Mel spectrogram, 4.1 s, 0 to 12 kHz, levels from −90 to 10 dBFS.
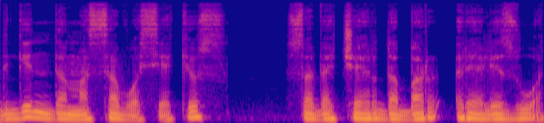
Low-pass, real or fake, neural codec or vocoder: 10.8 kHz; real; none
